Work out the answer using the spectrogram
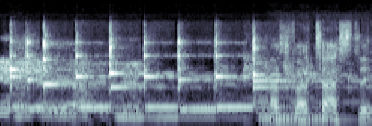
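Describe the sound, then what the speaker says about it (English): A mobile phone ringtone plays a bright melodic sequence of tones over a man's speech, close and clear. "Sorry, that was my phone."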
